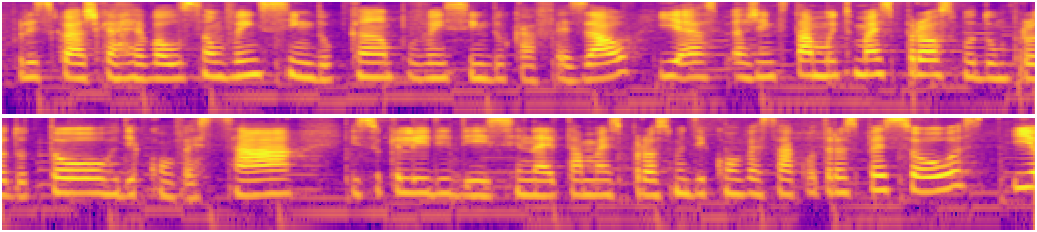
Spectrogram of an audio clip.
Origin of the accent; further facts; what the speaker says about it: Caruaru, Pernambuco, Brazil; moved away as an adult; Sou de Caruaru. Saí de Caruaru aos 22.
